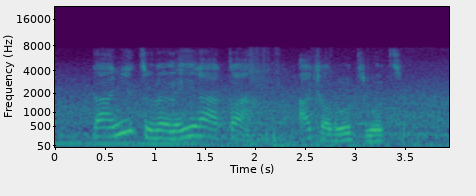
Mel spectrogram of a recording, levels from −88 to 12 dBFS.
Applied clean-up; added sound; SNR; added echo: none; Car passing by / Traffic noise, roadway noise / Engine; 9 dB; none.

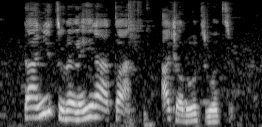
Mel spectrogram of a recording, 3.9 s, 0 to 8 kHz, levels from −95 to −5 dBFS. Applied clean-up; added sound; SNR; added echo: classical method Wiener filter.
